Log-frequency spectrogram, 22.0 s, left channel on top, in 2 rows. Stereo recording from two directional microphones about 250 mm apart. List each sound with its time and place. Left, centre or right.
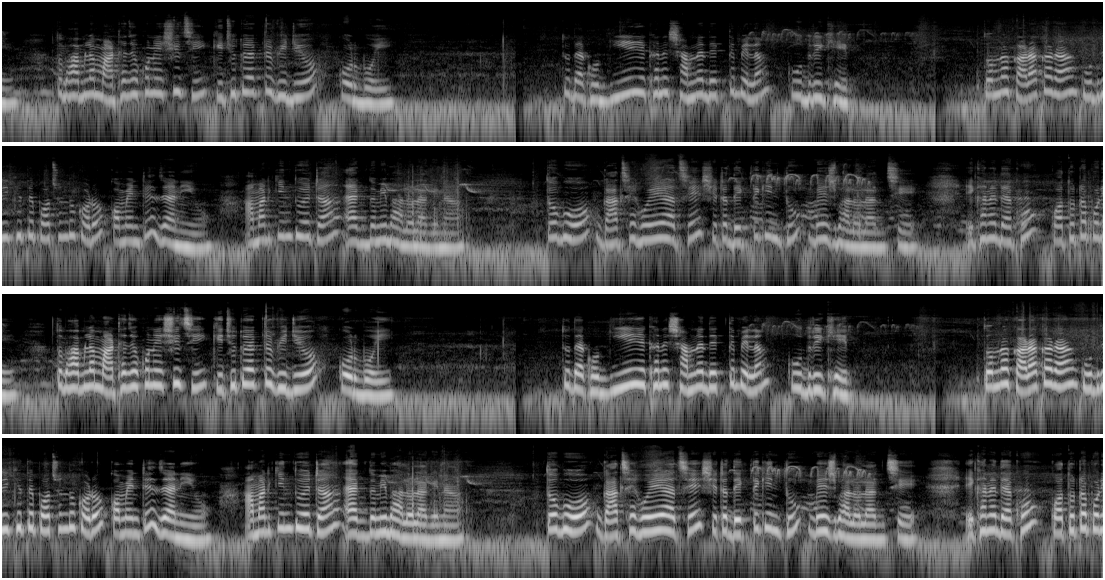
0.6 s a woman's voice: centre
5.6 s a woman's voice: centre
9.8 s a woman's voice: centre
